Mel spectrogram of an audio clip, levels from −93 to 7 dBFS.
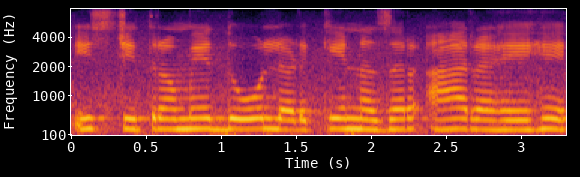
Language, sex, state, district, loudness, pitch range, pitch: Hindi, female, Gujarat, Valsad, -11 LUFS, 225-240 Hz, 235 Hz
